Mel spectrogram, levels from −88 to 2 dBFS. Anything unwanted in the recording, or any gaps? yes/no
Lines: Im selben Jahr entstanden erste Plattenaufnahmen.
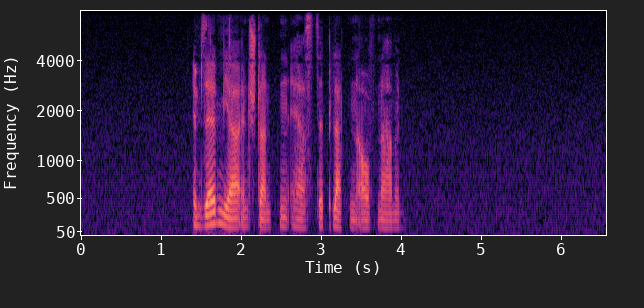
no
